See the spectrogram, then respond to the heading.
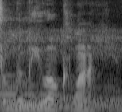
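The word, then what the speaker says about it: Liliʻuokalani: It's Luli Wokalani.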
